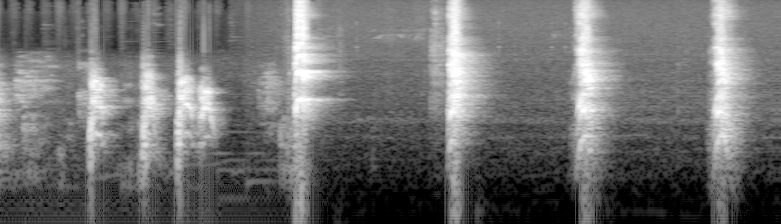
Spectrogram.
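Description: A pug barks in short, sharp yaps, first a quick burst, then single barks.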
